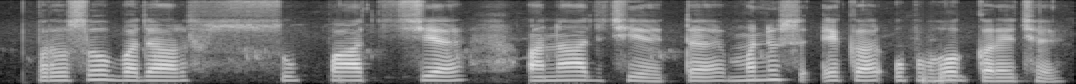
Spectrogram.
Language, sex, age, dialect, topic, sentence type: Maithili, male, 18-24, Eastern / Thethi, agriculture, statement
